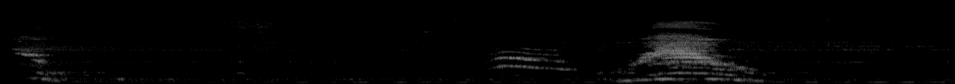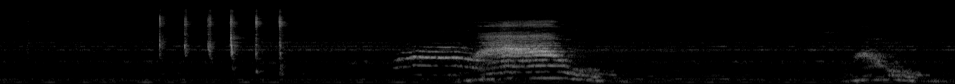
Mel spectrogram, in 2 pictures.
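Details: Domestic cat Twinkle fighting with another cat visiting the house: drawn-out wavering yowls with stacked harmonics rise and fall in several bouts, the loudest near seven and fifteen seconds, with a quick run of sharp clicks between them over a steady low hum.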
